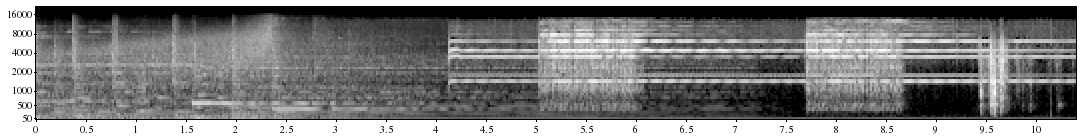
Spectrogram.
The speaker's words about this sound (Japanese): 姉貴、姉貴、電話、電話だぜ。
